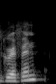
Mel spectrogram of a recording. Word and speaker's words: Griffin: So, so my name is Griffin.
